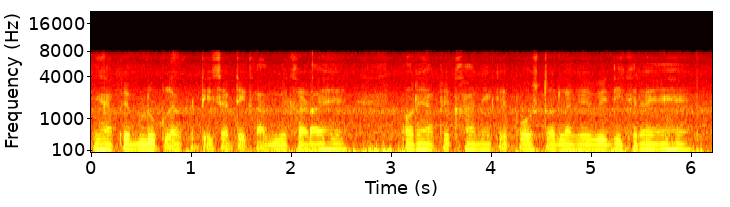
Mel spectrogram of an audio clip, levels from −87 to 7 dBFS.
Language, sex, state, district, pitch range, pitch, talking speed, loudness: Hindi, male, Gujarat, Valsad, 110-115 Hz, 110 Hz, 205 wpm, -16 LUFS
